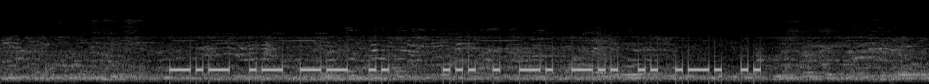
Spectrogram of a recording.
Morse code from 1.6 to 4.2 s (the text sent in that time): KAMI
